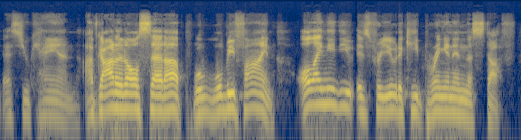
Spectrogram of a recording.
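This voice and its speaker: Man playing a jailed mobster, animated and insistent. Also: medium pitch, moderate pace, no room sound, studio quality, natural voice. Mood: placating, insistent. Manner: insistent, placating. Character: defensive, pleading jailed mobster husband. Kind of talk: radio drama acting of a film script.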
